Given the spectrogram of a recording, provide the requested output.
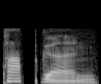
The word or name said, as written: popgun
